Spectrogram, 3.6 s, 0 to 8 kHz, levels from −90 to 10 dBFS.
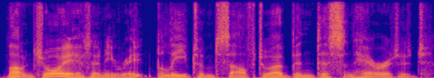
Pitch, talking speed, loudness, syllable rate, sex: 115 Hz, 165 wpm, -19 LUFS, 5.6 syllables/s, male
